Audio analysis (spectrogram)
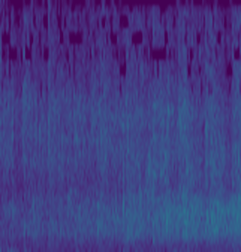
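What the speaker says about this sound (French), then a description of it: "On applaudit bien fort." Audience applause at a school event in Mao, a steady wash of clapping filling the whole stretch at moderate, even loudness with no voices on top.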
